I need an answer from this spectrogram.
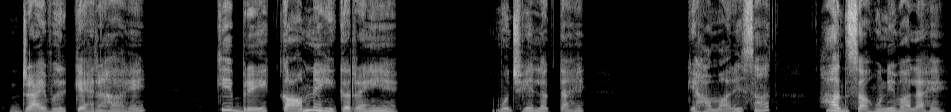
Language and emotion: Urdu, fearful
